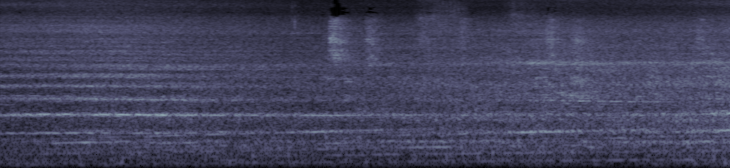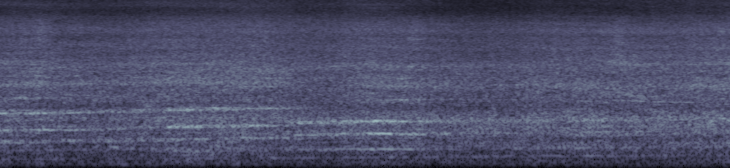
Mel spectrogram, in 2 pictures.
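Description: ScotRail multiple-unit passenger train pulling away along the platform, its traction equipment whining in several tones that rise slowly in pitch as it gathers speed, over a steady running noise.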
